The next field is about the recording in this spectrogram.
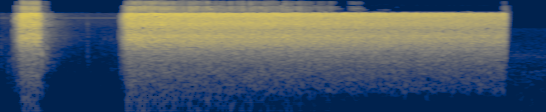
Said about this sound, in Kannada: ಅಥವಾ ಕುಕ್ಕರಿನ ಶಬ್ದ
